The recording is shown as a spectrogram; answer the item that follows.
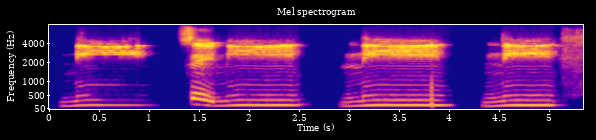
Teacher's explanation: as soon as your tongue has pronounced noon and it's going towards ya, the middle of your tongue will rise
